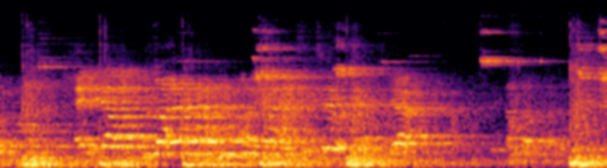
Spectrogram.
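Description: Basketball dribbled on a hardwood sports-hall floor, several irregular bounces echoing in the large hall.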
